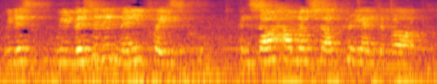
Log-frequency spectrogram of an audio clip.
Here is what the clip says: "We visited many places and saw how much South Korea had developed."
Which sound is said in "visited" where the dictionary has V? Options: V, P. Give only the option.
V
